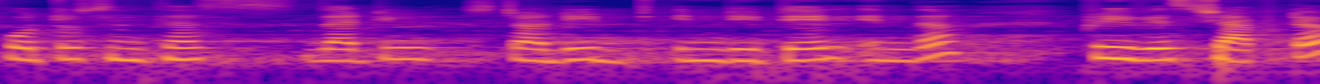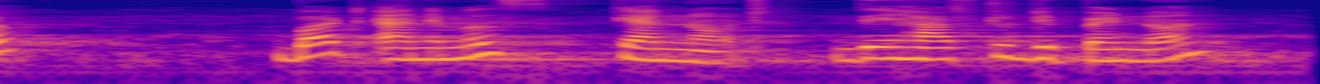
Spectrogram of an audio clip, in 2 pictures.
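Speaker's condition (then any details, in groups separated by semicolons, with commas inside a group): No condition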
